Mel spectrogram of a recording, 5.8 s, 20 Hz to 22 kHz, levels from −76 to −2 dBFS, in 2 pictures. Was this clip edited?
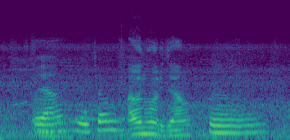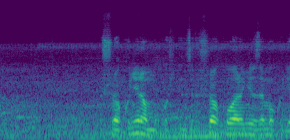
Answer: yes; 1 cut; at 3.2 s

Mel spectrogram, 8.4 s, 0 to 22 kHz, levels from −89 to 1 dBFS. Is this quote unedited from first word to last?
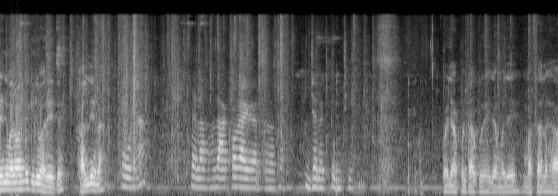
yes; 0 cuts

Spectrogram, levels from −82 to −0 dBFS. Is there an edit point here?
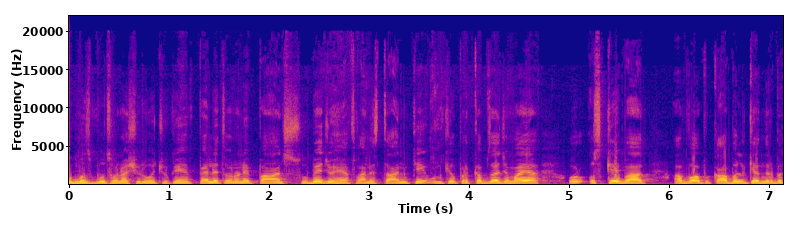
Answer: no; 0 cuts

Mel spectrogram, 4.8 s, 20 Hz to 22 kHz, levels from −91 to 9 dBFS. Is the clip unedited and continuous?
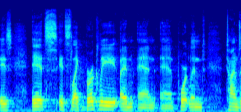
yes; 0 cuts

